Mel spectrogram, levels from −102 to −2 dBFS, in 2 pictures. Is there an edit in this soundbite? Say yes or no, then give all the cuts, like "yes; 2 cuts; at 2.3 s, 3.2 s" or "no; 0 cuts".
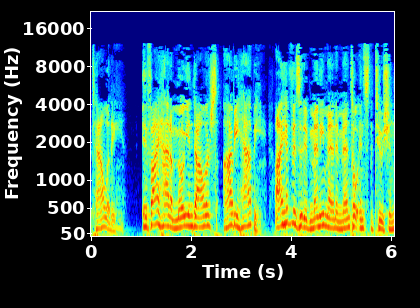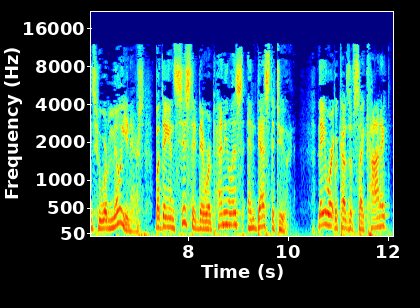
yes; 3 cuts; at 2.8 s, 3.5 s, 10.9 s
